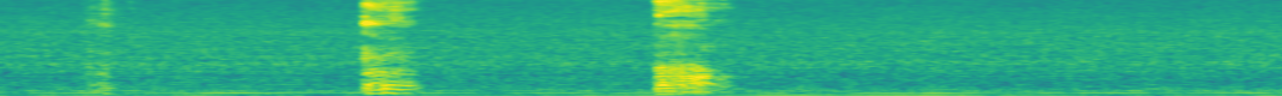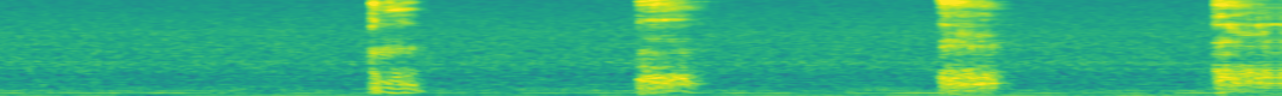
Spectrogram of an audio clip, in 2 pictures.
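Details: Pet cat coughing: short, harsh, dry coughing bursts in two runs over a steady low background hum.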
